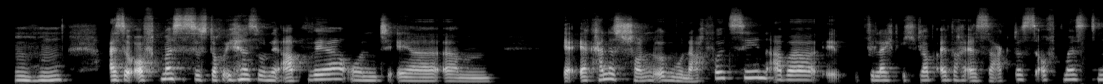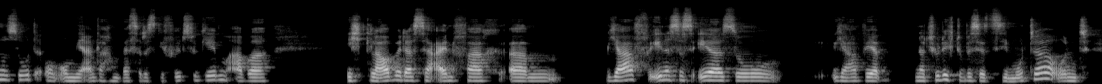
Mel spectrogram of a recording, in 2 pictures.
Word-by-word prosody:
Mhm, 190 +1 0 0.5
also, 195 0 +6
oftmals 255 0 +6
ist 245 - +6
es 215 -1 +4
doch 200 -2 0
eher 215 +2 +4
so 220 -3 -1
'ne 190 -1 0
Abwehr 225 +9 +3
und 185 -1 -1
er 165 -1 +1
ähm, 150 -1 -3 0.6
er 325 -1 +3
er 185 - +6
kann 215 +6 +2
es 250 0 +5
schon 180 -4 +2
irgendwo 180 -4 -2
nachvollziehen, 290 - 0
aber, 210 -3 +2
äh, 470 -1 -4 0.2
vielleicht 190 -1 -1
ich 195 0 -8
glaube 195 0 -3
einfach, 200 0 -1
er 170 - +1
sagt 170 +3 -5
das 225 0 0
oftmals 225 +1 -3
nur 225 -1 -4
so, 215 +1 -3 0.2
u - - -5
um 165 0 -5
mir 160 - -2
einfach 165 0 -8
'n 155 - -10
besseres 155 +1 -6
Gefühl 180 - -12
zu 185 +1 -7
geben, 205 +2 -6
aber 160 -1 -2 0.7
ich 175 0 0
glaube, 175 +3 +2
dass 180 0 +2
er - - -1
einfach 170 -1 0 0.2
ähm, 160 -1 -2 0.4
ja, 185 +5 +3
für - - -8
ihn 205 - +1
ist 205 -1 +1
es 195 -1 +1
eher 185 0 +3
so: 175 -3 -3 0.5
„Ja, 170 0 -6
wir 165 -2 -1 0.2
natürlich, 200 +6 -3
du 175 - -10
bist 175 0 +1
jetzt 160 +1 -4
die 155 - -4
Mutter.“ 245 - -1
Und 160 0 -3
185 Hz, 175 wpm, -22 LUFS, 165-215 Hz, 0.7 s, also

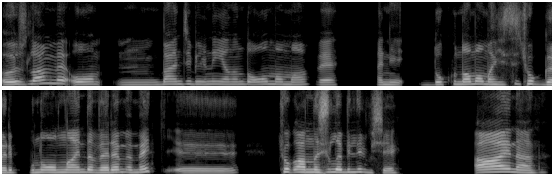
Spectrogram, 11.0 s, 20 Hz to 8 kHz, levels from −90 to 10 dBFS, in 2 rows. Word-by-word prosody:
özlem 270 +8 0
ve 310 -1 0
o, 235 0 -2 0.2
ımm, 205 +1 -13
bence 245 +1 -5
birinin 240 0 -8
yanında 235 0 -7
olmama 230 -1 -6
ve, 200 0 -4 0.4
hani, 205 -2 -8 0.3
dokunamama 235 +2 -1
hissi 225 +4 -5
çok 245 -4 -4
garip. 210 -1 +2
Bunu 220 +2 -2
online'da 230 0 +2
verememek, 235 +5 +2
eee, 185 - -6 0.4
çok 275 -2 +3
anlaşılabilir 245 +1 +4
bir 205 - -10
şey. 190 0 -4 0.8
Aynen. 245 -3 +6
235 Hz, 125 wpm, -29 LUFS, 215-245 Hz, 0.8 s, Aynen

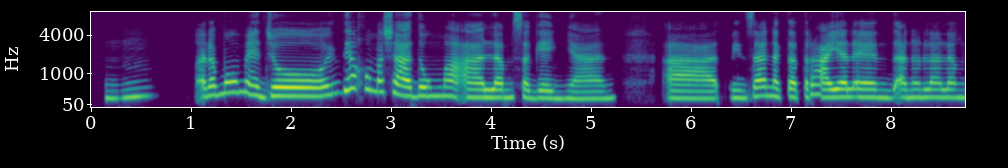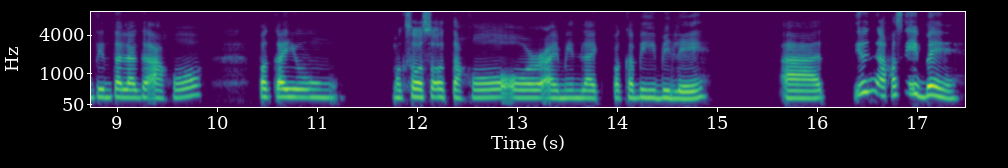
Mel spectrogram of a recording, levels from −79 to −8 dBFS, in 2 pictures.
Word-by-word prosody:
Hmm. 210 +6 -7 0.5
Alam 255 +3 +2
mo 325 - +3
medyo, 255 -8 +2 0.5
hindi 330 +9 0
ako 435 -3 -1
masyadong 250 -9 +4
maalam 210 -4 +2
sa 210 0 -1
ganyan, 180 0 -3 0.5
at 185 -1 0
minsan 230 +5 +1
nagta-trial 215 0 +3
and 210 -2 +1
ano 210 0 0
na 210 0 -1
lang 205 -1 -2
din 215 -1 -5
talaga 205 -1 -1
ako, 230 +8 -6 0.5
pagka-yong 210 -2 -1 0.6
magsusuot 215 +1 -1
ako 205 -1 -5 0.4
or 200 0 -1
I 195 0 -3
mean 195 0 -6
like 190 -1 -4
pagkabibili, 195 0 -4 0.7
at 190 0 0 0.3
'yon 335 +4 -2
nga 245 - 0
kasi 290 +3 -3
iba, 260 +3 +5
eh. 210 -6 -1
210 Hz, 115 wpm, -22 LUFS, 195-230 Hz, 0.7 s, iba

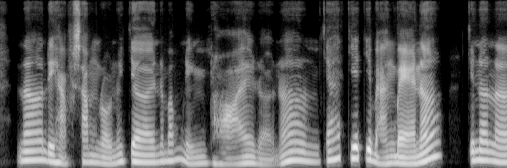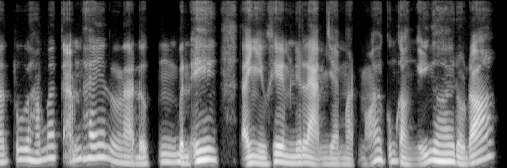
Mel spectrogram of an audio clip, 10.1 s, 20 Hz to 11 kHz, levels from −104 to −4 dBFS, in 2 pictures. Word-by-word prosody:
nó 180 +1 0
đi 155 -3 +1
học 130 -6 -2
xong 145 -2 -3
rồi 115 -1 -4
nó 145 - -4
chơi, 145 -3 +1
nó 155 +2 -5
bấm 175 +3 -4
điện 120 -1 -6
thoại 115 +2 -4
rồi 100 -3 -10
nó 170 +6 -1
chat 190 +6 -2
chít 220 0 +3
với 195 - +5
bạn 130 -4 -2
bè 120 -1 +4
nó, 200 - +2 0.3
cho 175 - -1
nên 180 -2 +1
là 145 -1 0
tui 195 0 -1
hổng 175 +3 -1
có 225 - 0
cảm 210 - -3
thấy 225 +2 +1
là 135 - -2
được 120 0 -3
bình 145 -4 0
yên, 185 +6 +6 0.2
tại 125 - +3
nhiều 120 -3 +1
khi 150 -1 +5
mình 130 -2 -1
đi 130 - +1
làm 110 -5 +2
về 110 -1 -4
mệt 105 -2 -9
mỏi 190 +1 -3
cũng 160 +2 -5
cần 115 -7 -2
nghỉ 130 +8 -2
ngơi 160 -3 +6
đồ 115 - +1
đó. 145 - +3
145 Hz, 270 wpm, -21 LUFS, 125-180 Hz, 0.3 s, yên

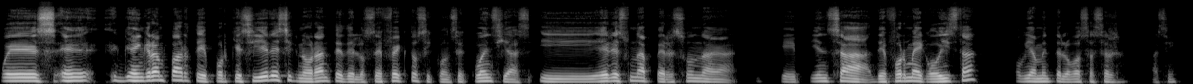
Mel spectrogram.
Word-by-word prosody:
Pues, 160 -2 +6
eh, 170 0 +3
ge 175 -1 +2
en 170 - +4
gran 195 +2 +5
parte, 175 -7 +1
porque 140 0 -2
si 160 +6 +2
eres 200 +1 +3
ignorante 150 0 +1
de 125 -1 -2
los 115 +2 -7
efectos 145 +2 -3
y 130 - -8
consecuencias 125 -2 -4
y 125 -2 -2
eres 150 -1 +2
una 160 -7 -2
persona 125 -3 -4 0.4
que 120 -3 -10
piensa 140 -3 0
de 130 0 -1
forma 155 +3 +1
egoísta, 140 - 0 0.3
obviamente 135 -1 -3
lo 120 -2 -3
vas 125 0 -5
a - - -6
hacer 110 -1 -9 0.2
así. 115 +4 -18
140 Hz, 150 wpm, -22 LUFS, 125-160 Hz, 0.4 s, Pues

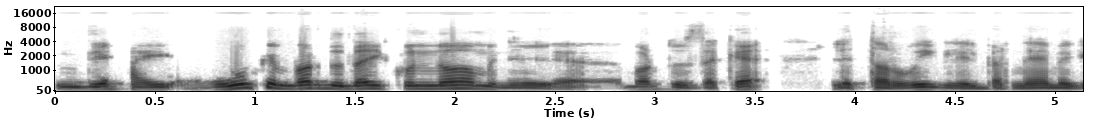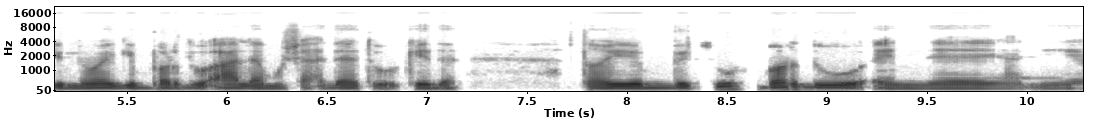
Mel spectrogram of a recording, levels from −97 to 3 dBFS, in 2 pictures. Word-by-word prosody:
دي 165 - +1
حقيقة، 110 0 -1
وممكن 145 +4 +6
برضه 150 -1 +4
ده 140 +2 +5
يكُون 140 -1 +1
نوع 150 +1 +6
من 125 -8 -1
ال 95 -2 0 0.3
برضه - - -2
الذكاء - - -1 0.3
للترويج 95 +3 +2
للبرنامج، 90 +1 0
إن 85 -1 -3
هو 90 - +1
يجيب 90 -1 -1
برضه 85 - -4
أعلى 85 0 -1
مشاهدات 85 +1 -6
وكده، - - -5 0.6
طيب 85 0 +2
بتشوف 120 +7 -3
برضه 100 -1 0
إن 80 -2 -7
يعني 80 0 -8
90 Hz, 145 wpm, -21 LUFS, 85-120 Hz, 0.6 s, وممكن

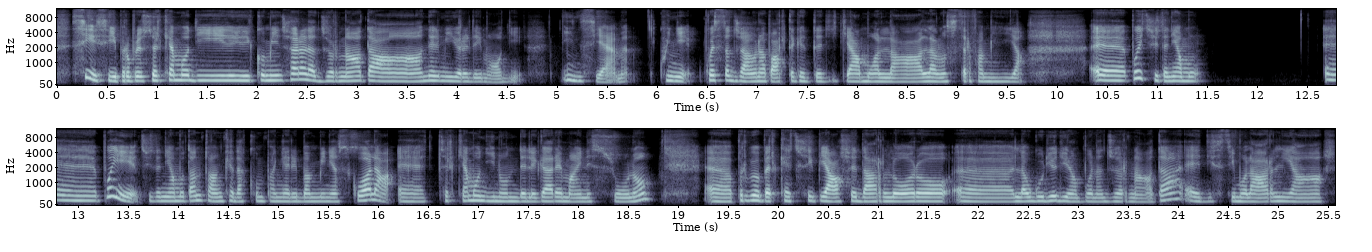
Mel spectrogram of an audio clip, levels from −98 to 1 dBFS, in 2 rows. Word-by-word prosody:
Sì, 290 - +3
sì, 210 -3 +2
proprio 195 0 +2
cerchiamo 225 +2 +3
di 215 0 +3
cominciare 225 +4 +3
la 220 -3 +3
giornata 190 -2 +2
nel 205 0 +1
migliore 185 -3 0
dei 165 -1 -5
modi, 150 -1 -9 0.4
insieme. 185 -7 -3 0.2
Quindi, 190 -5 -1
questa 225 -1 +1
già 190 -3 +1
è - - +3
una 185 +1 +2
parte 170 +1 0
che 185 -2 -3
dedichiamo 175 0 -1
alla 165 -1 0
alla 175 +1 +3
nostra 175 +1 -2
famiglia. 170 -1 -4 0.6
Ehm, 215 -2 +5
poi 310 +3 +1
ci 220 -7 -4
teniamo 190 -1 -1 1.2
ehm, 215 -4 -1
poi 390 -2 +2
ci 195 - -11
teniamo 190 0 -1
tanto 210 +1 -2
anche 180 +1 -1
ad 185 - -1
accompagnare 180 0 -5
i - - -4
bambini 175 0 -2
a 175 - -4
scuola, 225 +6 +1
e 175 -1 -5
cerchiamo 200 +2 -2
di 190 -2 -2
non 180 0 -1
delegare 180 +1 +1
mai 170 -1 -2
nessuno, 170 +8 -3 0.5
ehm, 170 -1 -1
proprio 220 +2 +2
perché 185 0 0
ci 190 +1 -6
piace 175 -1 +2
dar 180 0 +1
loro, 180 0 +3
ehm, 170 -1 -3
l'augurio 185 +3 +1
di 190 - -4
una 170 -1 -1
buona 170 0 -5
giornata 175 - -4
e 185 -2 -3
di 170 - -13
stimolarli 180 0 -2
a, 170 0 -3
185 Hz, 150 wpm, -24 LUFS, 175-205 Hz, 1.2 s, Ehm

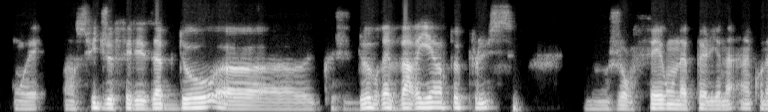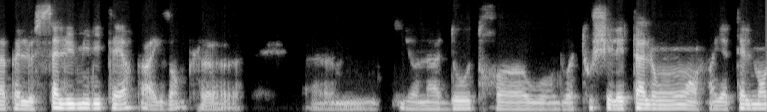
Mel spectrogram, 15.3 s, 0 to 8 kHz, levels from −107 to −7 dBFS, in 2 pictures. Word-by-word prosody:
ouais. 100 -1 -6 0.2
Ensuite 105 +5 -3
je 115 0 +4
fais 115 0 -1
les 105 +1 +2
abdos, 120 +6 +5
heu, 90 -3 0
que - - -14
je 90 - -18
devrais 120 +5 +3
varier 120 +4 +5
un 135 0 +4
peu 130 0 0
plus. 130 0 -4 0.7
Mmh, 95 0 -10
j'en 100 -1 -2
fais 115 +4 +2
on 110 -1 +2
appelle 105 0 0
il - - -2
y - - 0
en 100 - -2
a 105 - -2
un 115 -1 -2
qu'on 110 - -8
appelle 100 0 -2
le 95 -1 0
salut 115 +2 +3
militaire, 115 0 +1
par 125 -4 -4
exemple. 100 +8 -9
Heu, - - -6 1.0
hem, - - -14 0.5
il 120 - -12
y - - -9
en 90 0 -8
a 90 0 -7
d'autres, 100 +3 -6
heu, 90 -1 -5
où 85 -1 -7
on - - -10
doit 85 0 -8
toucher - - -3
les 100 0 0
talons. 105 -1 0
Enfin, 90 - -10
il 95 - -4
y - - -2
a - - -6
tellement 110 -1 -1
105 Hz, 195 wpm, -21 LUFS, 95-115 Hz, 1.0 s, abdos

